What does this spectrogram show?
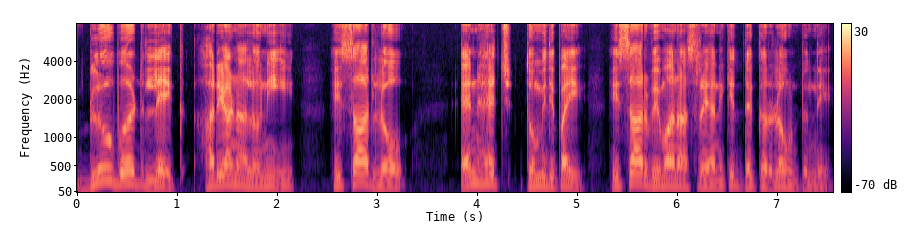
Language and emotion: Telugu, neutral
